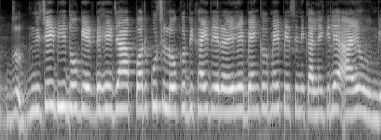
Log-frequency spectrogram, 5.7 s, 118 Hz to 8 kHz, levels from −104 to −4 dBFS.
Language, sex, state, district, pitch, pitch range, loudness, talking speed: Hindi, female, Uttar Pradesh, Budaun, 290 Hz, 280-305 Hz, -20 LUFS, 220 wpm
